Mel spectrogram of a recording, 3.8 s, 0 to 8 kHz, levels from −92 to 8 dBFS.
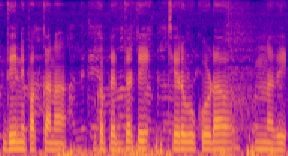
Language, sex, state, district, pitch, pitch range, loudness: Telugu, male, Andhra Pradesh, Sri Satya Sai, 140 Hz, 140-145 Hz, -17 LUFS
